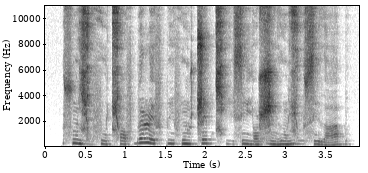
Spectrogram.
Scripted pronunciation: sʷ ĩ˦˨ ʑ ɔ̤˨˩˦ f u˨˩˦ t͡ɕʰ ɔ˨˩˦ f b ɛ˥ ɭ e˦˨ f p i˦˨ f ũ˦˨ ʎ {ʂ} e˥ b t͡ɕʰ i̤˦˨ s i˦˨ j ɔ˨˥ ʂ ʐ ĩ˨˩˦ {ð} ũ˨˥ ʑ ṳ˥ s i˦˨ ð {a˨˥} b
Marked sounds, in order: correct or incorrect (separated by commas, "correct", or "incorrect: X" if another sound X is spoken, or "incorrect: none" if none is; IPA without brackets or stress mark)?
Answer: incorrect: ʈ͡ʂ, correct, correct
